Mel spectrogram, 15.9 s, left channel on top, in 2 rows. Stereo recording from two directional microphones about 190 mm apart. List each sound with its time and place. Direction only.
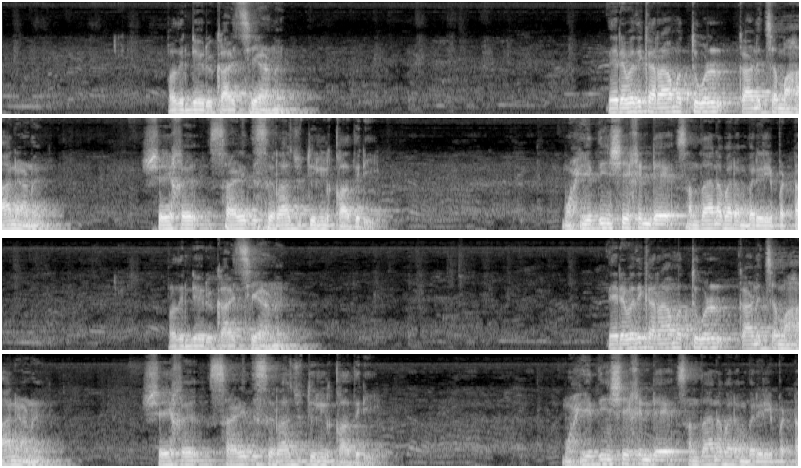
1.6 s speech: 15° left (ahead or behind)
6.1 s speech: 15° left (ahead or behind)
9.5 s speech: 15° left (ahead or behind)
13.6 s speech: 15° left (ahead or behind)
